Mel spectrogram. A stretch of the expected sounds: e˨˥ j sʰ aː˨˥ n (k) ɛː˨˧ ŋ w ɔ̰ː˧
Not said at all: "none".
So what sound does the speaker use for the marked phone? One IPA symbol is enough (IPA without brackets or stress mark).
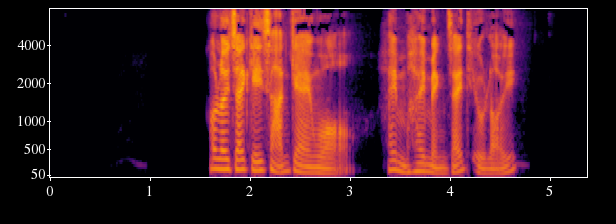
k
